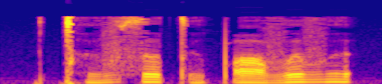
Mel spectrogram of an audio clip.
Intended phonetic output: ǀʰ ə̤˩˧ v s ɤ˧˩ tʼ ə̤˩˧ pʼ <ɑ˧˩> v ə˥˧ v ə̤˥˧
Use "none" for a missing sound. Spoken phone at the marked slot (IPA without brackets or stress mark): ɑ˧˩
